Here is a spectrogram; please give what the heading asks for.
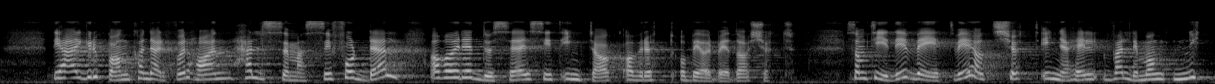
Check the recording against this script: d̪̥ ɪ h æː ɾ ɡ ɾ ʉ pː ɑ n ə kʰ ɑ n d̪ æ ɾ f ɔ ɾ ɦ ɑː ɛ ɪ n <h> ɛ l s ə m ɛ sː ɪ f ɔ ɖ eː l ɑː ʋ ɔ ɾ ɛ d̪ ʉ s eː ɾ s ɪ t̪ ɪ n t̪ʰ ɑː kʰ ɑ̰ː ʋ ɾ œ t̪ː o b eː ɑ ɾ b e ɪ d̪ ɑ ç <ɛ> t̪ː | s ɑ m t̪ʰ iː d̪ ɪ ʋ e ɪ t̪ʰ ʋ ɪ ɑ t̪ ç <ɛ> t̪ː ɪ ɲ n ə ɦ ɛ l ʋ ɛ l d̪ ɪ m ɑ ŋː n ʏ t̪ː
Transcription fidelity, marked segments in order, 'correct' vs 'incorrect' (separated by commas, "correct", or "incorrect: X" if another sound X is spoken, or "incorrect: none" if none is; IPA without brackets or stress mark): correct, incorrect: œ, incorrect: œ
